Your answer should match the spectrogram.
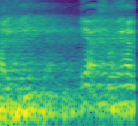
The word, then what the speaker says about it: Tyche: I'm going to have Gabby, which was drawn by Moon, and you're going to have, I think, is it pronounced Tyche?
